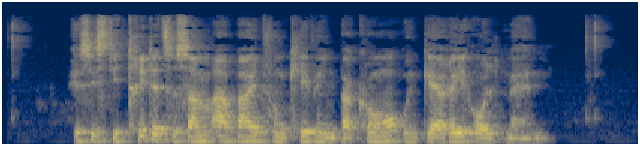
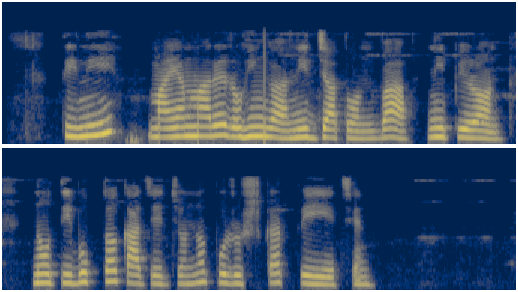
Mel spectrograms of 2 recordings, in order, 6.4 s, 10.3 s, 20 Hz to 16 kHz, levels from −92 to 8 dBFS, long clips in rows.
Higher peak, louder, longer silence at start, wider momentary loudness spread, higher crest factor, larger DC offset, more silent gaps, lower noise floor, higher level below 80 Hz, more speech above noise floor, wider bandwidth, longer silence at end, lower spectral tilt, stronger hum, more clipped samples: about the same, -2 dBFS vs -2 dBFS; about the same, -16 LUFS vs -16 LUFS; second, 0.1 s vs 0.6 s; about the same, 12 LU vs 12 LU; about the same, 16 dB vs 14 dB; neither; neither; second, -57 dBFS vs -67 dBFS; about the same, -54 dBFS vs -58 dBFS; second, 41 dB vs 52 dB; first, 11.5 kHz vs 7.4 kHz; second, 0.4 s vs 1.45 s; second, -4 dB/octave vs -6.5 dB/octave; neither; neither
